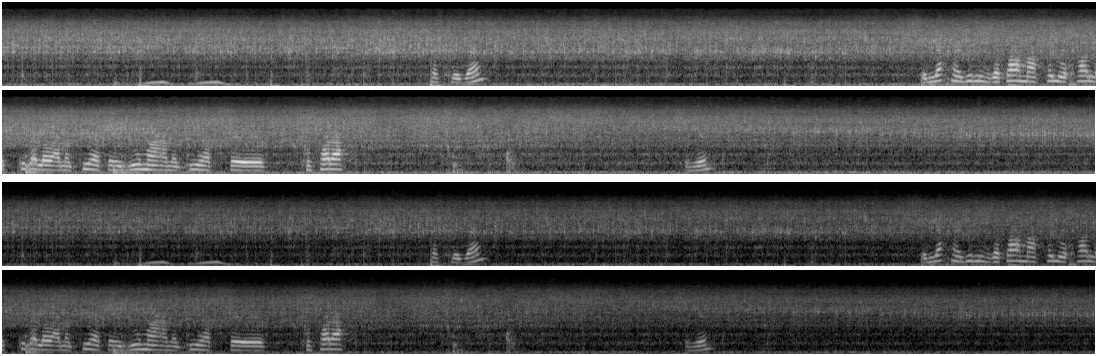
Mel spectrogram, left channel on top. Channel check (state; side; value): quieter; right; 10.8 dB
